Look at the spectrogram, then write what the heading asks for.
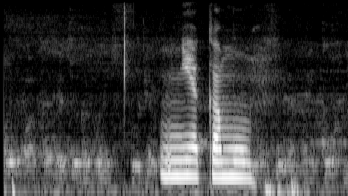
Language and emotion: Russian, neutral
